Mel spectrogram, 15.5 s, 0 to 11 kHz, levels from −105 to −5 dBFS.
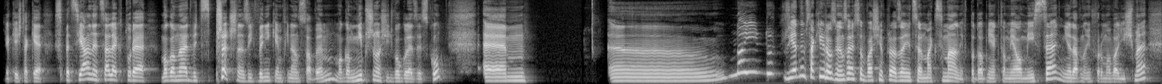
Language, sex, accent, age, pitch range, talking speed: Polish, male, native, 20-39, 140-210 Hz, 150 wpm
